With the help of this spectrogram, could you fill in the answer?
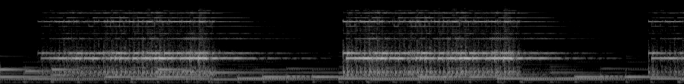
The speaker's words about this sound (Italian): Una mattina il telefono squilla impertinente negli uffici della Mattel.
